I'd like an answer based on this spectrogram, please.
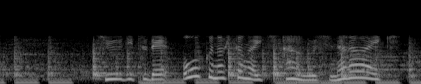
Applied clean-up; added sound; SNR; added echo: none; none; none; none.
